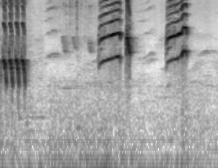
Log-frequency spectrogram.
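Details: White-rumped shama singing hard, played to stir other shamas into song and agitation. A quick burst of four rapid notes, then two drawn-out clear whistles with rich overtones, separated by short gaps.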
